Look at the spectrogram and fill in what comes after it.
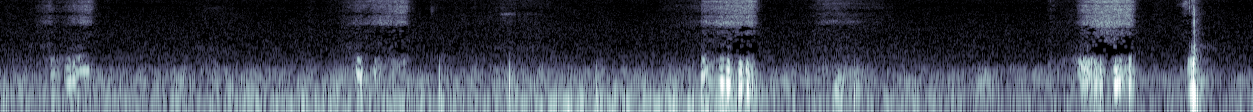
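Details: Sleeping French Bulldog lying on its back with paws held together, eyes half open, snoring in a half-asleep state; irregular rasping snores with airy hiss, about five bursts over twelve seconds, separated by quiet breathing.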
